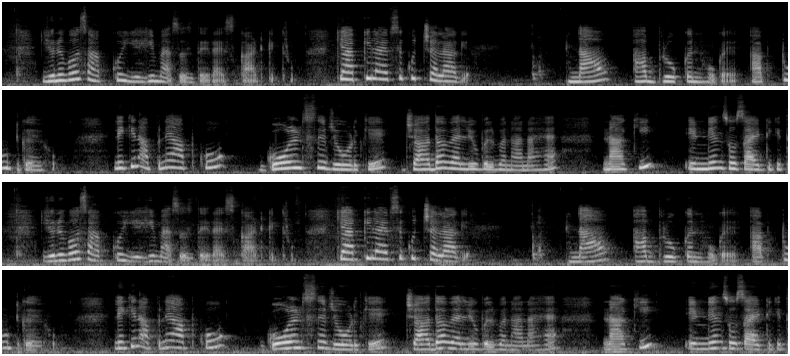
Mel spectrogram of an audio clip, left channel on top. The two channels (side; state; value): both; normal; correlation -0.08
